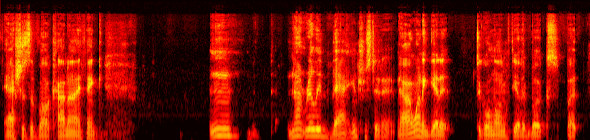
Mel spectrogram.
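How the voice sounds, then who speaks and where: A man with a very deep voice talks casually to his camera, hoarse from a lingering illness. He rambles and fills pauses with ums and uhs. The sound is dry and close. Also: a little mellow, no echo. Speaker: tabletop RPG YouTuber.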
